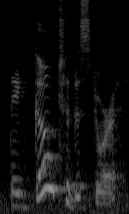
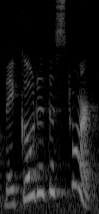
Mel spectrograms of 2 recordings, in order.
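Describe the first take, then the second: First: Said in the usual way. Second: Much higher sing-song reading; bright emphatic repeat. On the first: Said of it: "would be go". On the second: Shown as a demonstration. Teacher repeating the present tense sentence, high and bright. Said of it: "it's happening right now".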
